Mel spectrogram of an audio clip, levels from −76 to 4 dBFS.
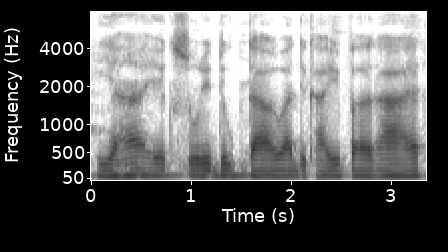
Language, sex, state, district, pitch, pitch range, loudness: Hindi, male, Jharkhand, Deoghar, 100 Hz, 95-100 Hz, -18 LUFS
